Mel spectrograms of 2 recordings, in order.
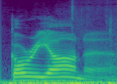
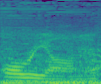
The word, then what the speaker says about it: Goriana: They're Goriana. Or rather, Oriana, but it's pronounced Gori- but it's spelt Goriana, but it's pronounced Oriana. Oh yeah, the one they forgot to translate.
